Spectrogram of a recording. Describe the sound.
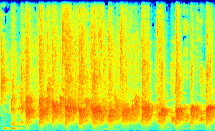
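An audience applauds steadily, a dense and fairly loud wash of many hands clapping that carries on for the whole few seconds, with some voices faintly mixed in.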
